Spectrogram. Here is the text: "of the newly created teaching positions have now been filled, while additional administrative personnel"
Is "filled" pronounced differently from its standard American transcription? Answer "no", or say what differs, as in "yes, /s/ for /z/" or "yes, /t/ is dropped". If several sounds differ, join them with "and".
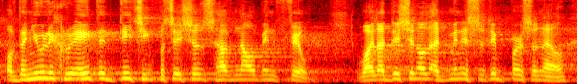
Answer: no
